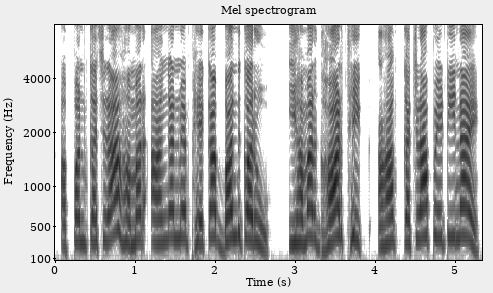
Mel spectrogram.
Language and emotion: Maithili, angry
